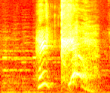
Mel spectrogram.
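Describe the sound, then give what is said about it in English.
A woman sneezes in a hotel restaurant: a rising, voiced intake swells into one sharp, loud burst that trails off quickly, with no talk. “Suddenly, she sneezes.”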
